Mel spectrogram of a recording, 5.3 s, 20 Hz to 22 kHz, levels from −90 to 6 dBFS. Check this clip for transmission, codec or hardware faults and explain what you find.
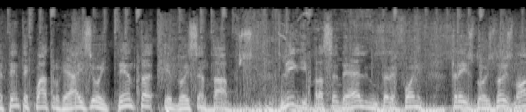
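Two loud pops appear, at 0.75 to 0.78 s and 1.66 to 1.70 s. A sudden voltage step, likely from a connector, switch or static, entered the chain and was shaped by the following circuits. Each is a single sharp pop, roughly 10 dB above the sound, which continues underneath.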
